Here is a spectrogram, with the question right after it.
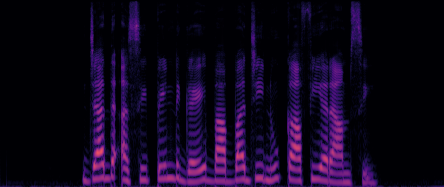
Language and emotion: Punjabi, neutral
